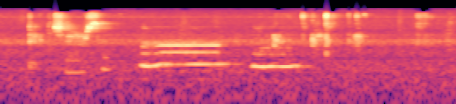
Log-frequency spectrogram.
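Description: A young woman speaks softly close to a microphone.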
